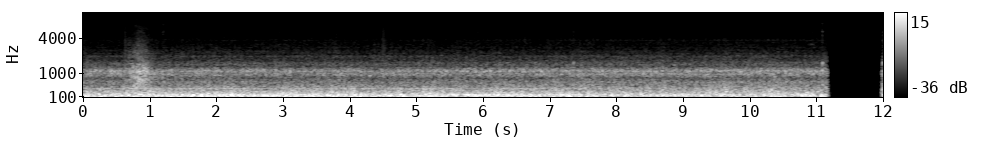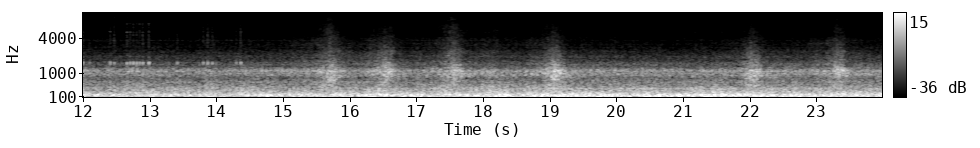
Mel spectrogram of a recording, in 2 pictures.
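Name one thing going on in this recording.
A car's tyres and engine rumble steadily on the road.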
